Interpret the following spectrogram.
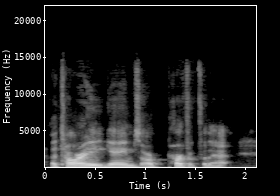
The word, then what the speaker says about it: Atari: a ter a ter I almost say Atari I is that wrong is Atari right I mean is it wrong what atario no but Atari is right that's the pronunciation they put out there I've always said Atari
